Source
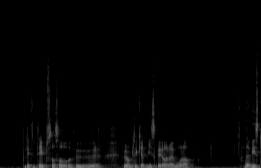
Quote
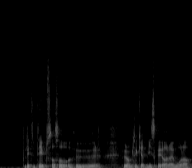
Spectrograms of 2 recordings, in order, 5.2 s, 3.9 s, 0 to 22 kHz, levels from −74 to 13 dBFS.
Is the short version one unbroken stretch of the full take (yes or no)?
yes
